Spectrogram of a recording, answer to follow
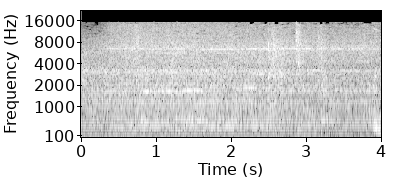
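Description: Steady mechanical hum and rushing noise, with a faint steady tone through the middle and a few faint clicks.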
